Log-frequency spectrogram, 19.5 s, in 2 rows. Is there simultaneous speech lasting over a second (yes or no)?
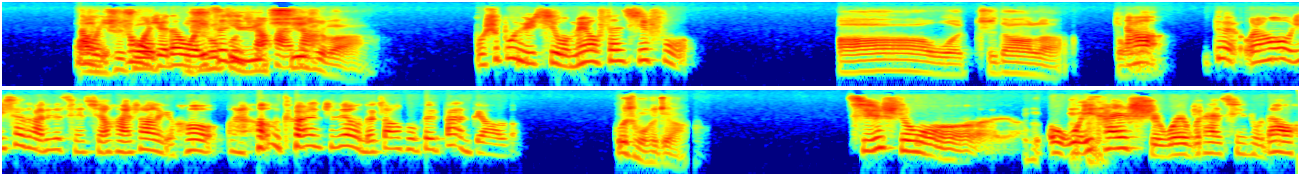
yes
